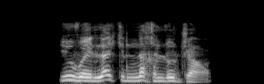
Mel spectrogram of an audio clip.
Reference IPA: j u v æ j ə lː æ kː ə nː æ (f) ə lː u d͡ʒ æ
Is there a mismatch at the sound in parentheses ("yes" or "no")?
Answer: yes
